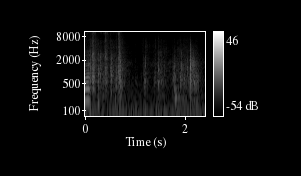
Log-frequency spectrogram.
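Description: A paper envelope being opened by hand, rustling and crinkling in a run of short crackles in the first second, then fainter handling noise.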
